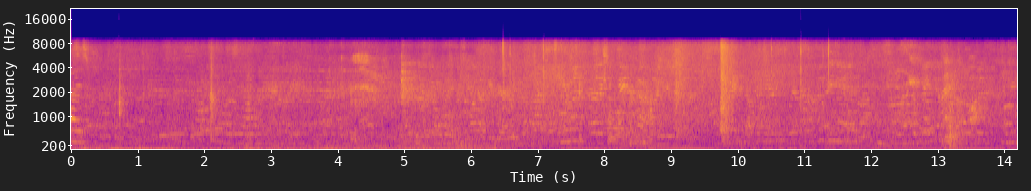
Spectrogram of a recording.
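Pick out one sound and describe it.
A crowd of people chatters in a busy indoor space.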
